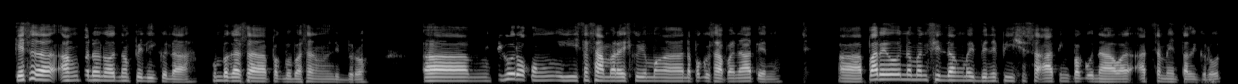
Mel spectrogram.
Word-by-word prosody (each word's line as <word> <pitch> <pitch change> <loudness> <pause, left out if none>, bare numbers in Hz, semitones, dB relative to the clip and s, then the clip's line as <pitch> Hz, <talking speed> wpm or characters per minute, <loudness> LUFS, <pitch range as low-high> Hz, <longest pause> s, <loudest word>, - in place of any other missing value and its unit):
kaysa 210 -1 +6
ang 190 +1 +2
panonood 195 -3 0
ng 175 -1 -5
pelikula, 135 -7 -4
kumbaga 180 -2 +1
sa 155 -3 +2
pagbabasa 135 -1 -5
ng 125 -1 -13
libro, 115 +1 -9 0.6
um 170 -1 +5
siguro 230 -1 +1
kung 190 -1 -6
isa-summarize 180 -2 +1
ko 175 - -4
yung 170 -1 -4
mga 155 -1 -2
napag-usapan 150 -3 -2
natin, 150 -5 -1 0.7
ah 140 -1 +1
pareho 230 +1 +6
naman 220 -2 -3
silang 195 -3 -1
may 185 -2 -4
benepisyo 170 -1 -7
sa 145 0 +1
ating 150 0 -15
pag-unawa 130 -3 0
at 140 - -3
sa 155 - -5
mental 125 -2 -6
growth. - - -10
170 Hz, 155 wpm, -23 LUFS, 145-185 Hz, 0.7 s, kaysa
